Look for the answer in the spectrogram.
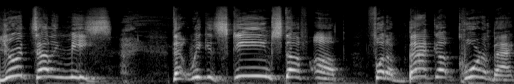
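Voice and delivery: full-on, high-pitched hollering. Demanding an answer about scheming for the backup quarterback, hollering. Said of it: "As soon as you quit hollering".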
